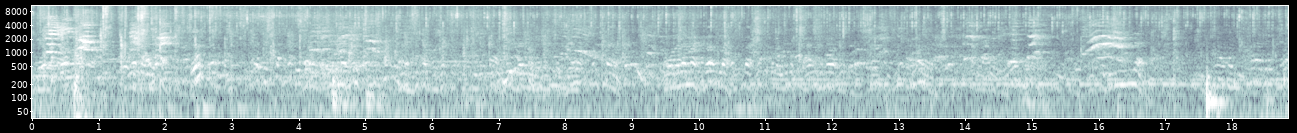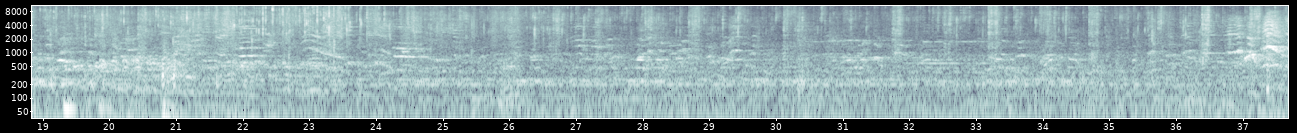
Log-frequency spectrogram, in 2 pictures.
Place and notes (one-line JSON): {"title": "Essaouira, Derb Agadir", "date": "2006-09-01 18:50:00", "description": "Africa, Morocco, Essaouira, street", "latitude": "31.51", "longitude": "-9.77", "altitude": "9", "timezone": "Africa/Casablanca"}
